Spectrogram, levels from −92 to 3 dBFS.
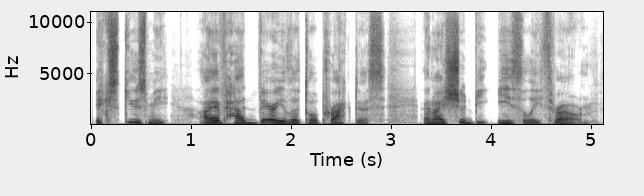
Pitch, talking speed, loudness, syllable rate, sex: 175 Hz, 165 wpm, -20 LUFS, 5.3 syllables/s, male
